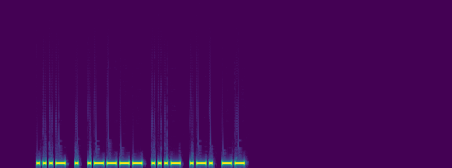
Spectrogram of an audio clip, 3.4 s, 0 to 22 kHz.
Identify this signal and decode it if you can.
Morse code, heard as a keyed tone, about 52 wpm, 700 Hz. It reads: VE1VRM
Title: DXCC-100 Call Signs - 6 Characters - 50wpm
